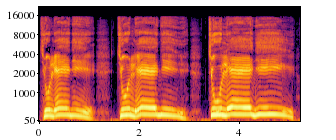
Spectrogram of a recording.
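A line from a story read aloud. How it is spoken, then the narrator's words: Loud piercing cry. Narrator (Russian): Громко и пронзительно вскрикнула Акка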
